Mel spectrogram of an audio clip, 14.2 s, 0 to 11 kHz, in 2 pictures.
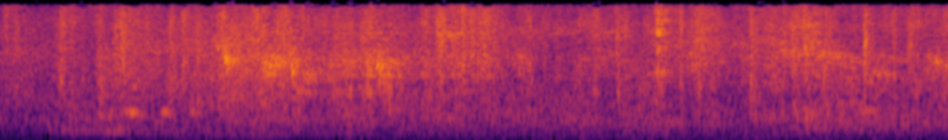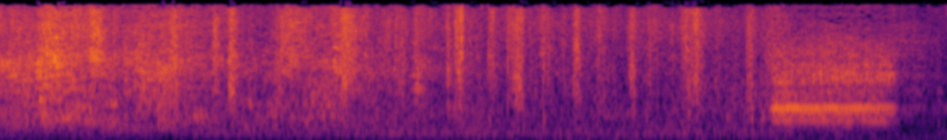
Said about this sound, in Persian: این یک لوکوموتیو بخاری است از نوع رایج در چین و با سر و صدای زیاد. در دهه 50 ساخته شده و به قول خودشان لوکوموتیوی است بنیادی.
